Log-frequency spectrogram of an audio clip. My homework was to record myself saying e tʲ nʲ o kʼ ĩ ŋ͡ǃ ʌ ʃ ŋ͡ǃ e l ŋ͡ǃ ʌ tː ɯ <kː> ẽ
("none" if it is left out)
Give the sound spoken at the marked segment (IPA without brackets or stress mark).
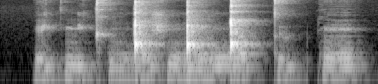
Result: kː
